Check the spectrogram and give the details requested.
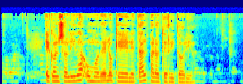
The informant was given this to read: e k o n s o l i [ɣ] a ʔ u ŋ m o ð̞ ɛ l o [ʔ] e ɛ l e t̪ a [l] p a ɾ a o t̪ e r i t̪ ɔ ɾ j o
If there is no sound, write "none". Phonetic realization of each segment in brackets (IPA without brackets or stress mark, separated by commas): ð, k, l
